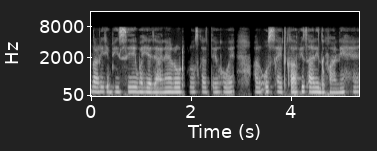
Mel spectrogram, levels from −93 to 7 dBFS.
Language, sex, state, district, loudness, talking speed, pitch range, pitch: Hindi, female, Delhi, New Delhi, -18 LUFS, 215 wpm, 195-205 Hz, 200 Hz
